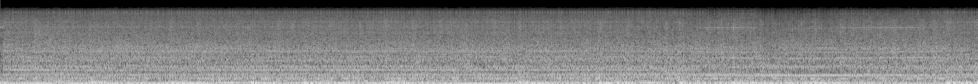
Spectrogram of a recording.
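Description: The electric motor and drive gears of a T-Rex 500 RC helicopter whine steadily in flight, heard from inside its scale Black Hawk fuselage. Heavy low buffeting from the rotor wash runs under the whine, and the main tone dips slightly near the end.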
